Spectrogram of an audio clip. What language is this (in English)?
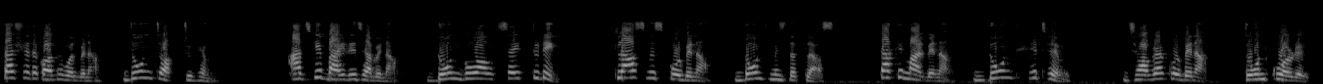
Bangla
